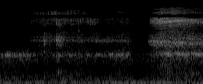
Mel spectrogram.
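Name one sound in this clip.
An aerosol can hisses as it sprays.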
